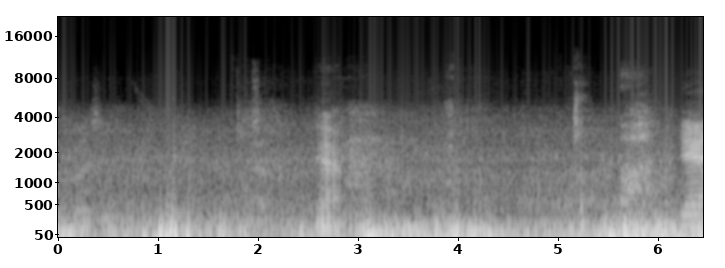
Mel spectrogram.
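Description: Wind buffeting the microphone, a steady low rumble that swells and dips, with brief faint voices about halfway through and near the end.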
